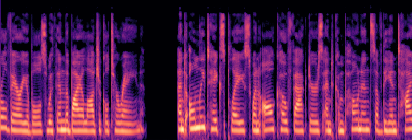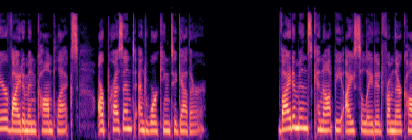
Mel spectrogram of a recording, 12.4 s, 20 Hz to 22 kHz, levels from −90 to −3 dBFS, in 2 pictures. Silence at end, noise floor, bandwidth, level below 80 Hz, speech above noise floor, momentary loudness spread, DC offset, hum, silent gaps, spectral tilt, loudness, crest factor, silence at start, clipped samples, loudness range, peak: 0 s; under -90 dBFS; 16 kHz; -62 dBFS; over 71 dB; 9 LU; under 0.1%; none; none; -4.5 dB/octave; -19 LUFS; 16 dB; 0 s; under 0.1%; 3 LU; -2 dBFS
